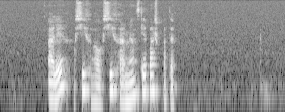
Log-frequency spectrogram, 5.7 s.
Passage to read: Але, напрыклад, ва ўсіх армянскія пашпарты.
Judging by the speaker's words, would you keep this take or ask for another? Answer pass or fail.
fail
